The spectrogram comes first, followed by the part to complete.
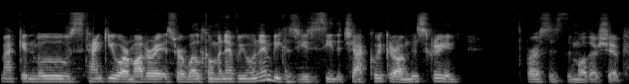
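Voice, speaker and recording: A man hosts a live online sale in a bright, forceful voice at a middling pitch. He talks casually to viewers as he sells, rambling along chattily and dropping in jokey asides. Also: fairly even intonation, fast talker. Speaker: live shopping show seller and host. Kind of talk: casual live-stream sales chat.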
